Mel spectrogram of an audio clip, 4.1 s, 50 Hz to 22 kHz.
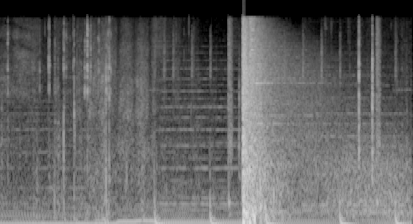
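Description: A single rifle shot from a PSA AK-47 GF3 in 7.62x39 about two and a half seconds in, sharp and ringing away briefly, over background music with a deep steady beat.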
